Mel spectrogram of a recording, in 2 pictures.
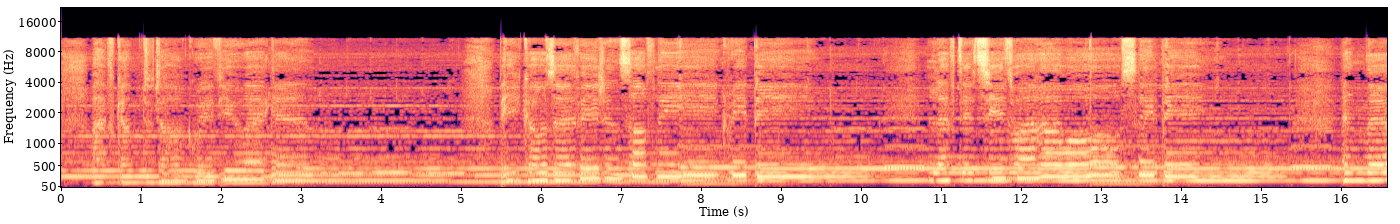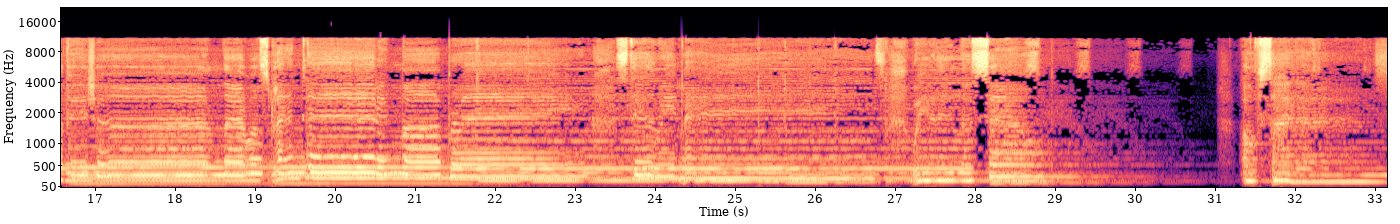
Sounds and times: Music: 0:00.0 - 0:33.1.

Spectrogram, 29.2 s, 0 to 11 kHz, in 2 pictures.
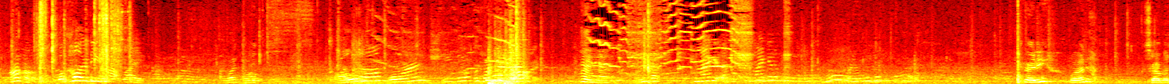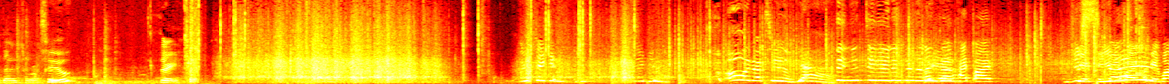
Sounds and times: Children playing: 0:00.0 - 0:15.7, 0:21.0 - 0:29.2.

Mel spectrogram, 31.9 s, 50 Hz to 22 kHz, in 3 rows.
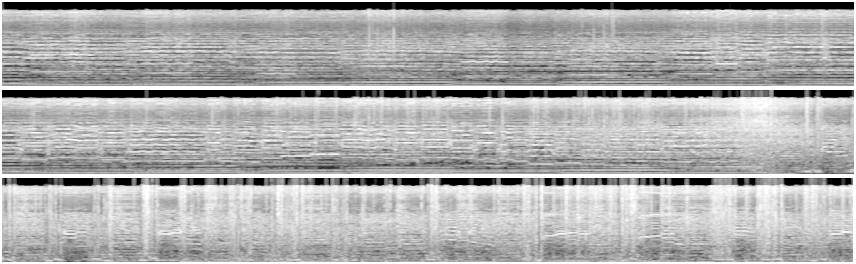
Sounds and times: Music: 0:00.0 - 0:31.9.

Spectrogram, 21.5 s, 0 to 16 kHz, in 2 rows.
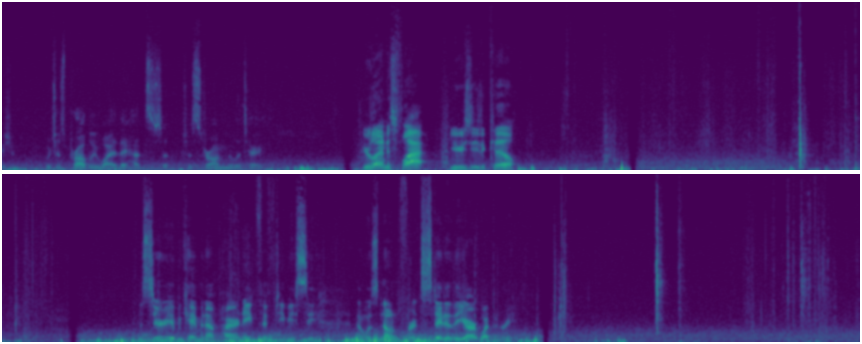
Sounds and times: Speech: 0:00.0 - 0:03.3, 0:04.5 - 0:06.4, 0:12.4 - 0:17.2.

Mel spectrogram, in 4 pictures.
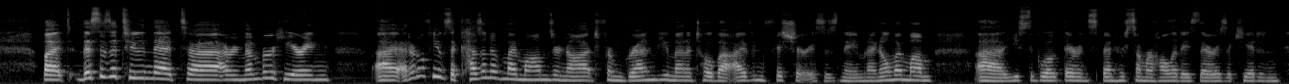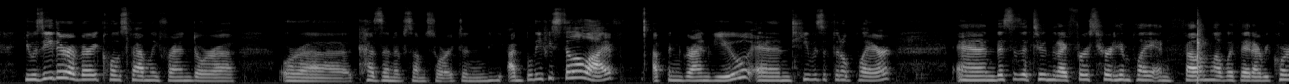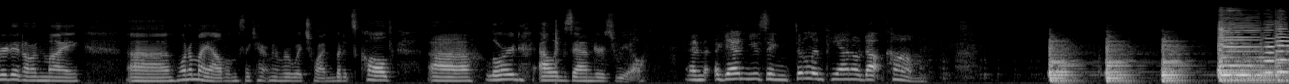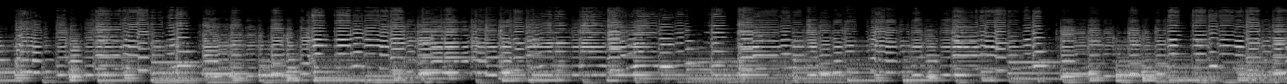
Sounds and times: Speech: 0:00.4 - 0:21.8, 0:22.5 - 0:35.1.

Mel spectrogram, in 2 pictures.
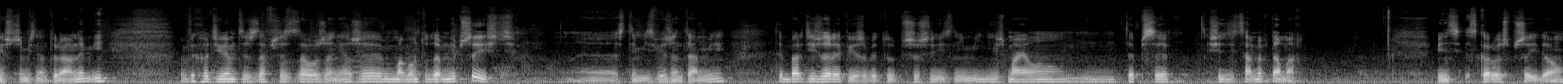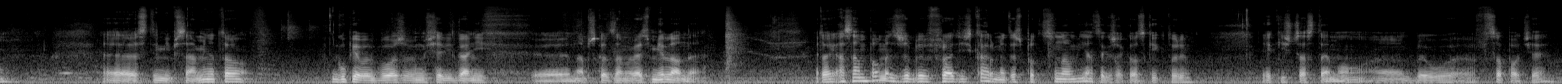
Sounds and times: Speech: 0:00.0 - 0:01.1, 0:01.8 - 0:13.1, 0:14.4 - 0:15.8, 0:16.6 - 0:18.3, 0:18.9 - 0:22.8, 0:23.8 - 0:27.6, 0:28.2 - 0:31.2.

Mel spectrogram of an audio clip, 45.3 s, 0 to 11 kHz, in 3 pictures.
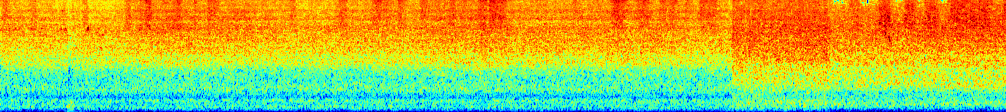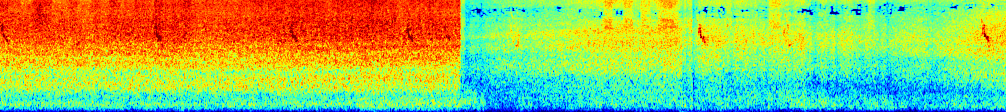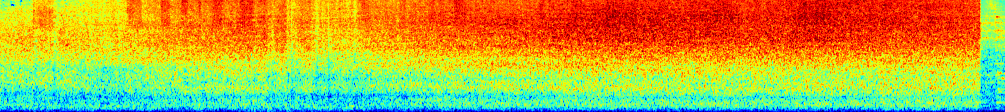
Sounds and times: Outside, rural or natural: 0:00.0 - 0:45.2.

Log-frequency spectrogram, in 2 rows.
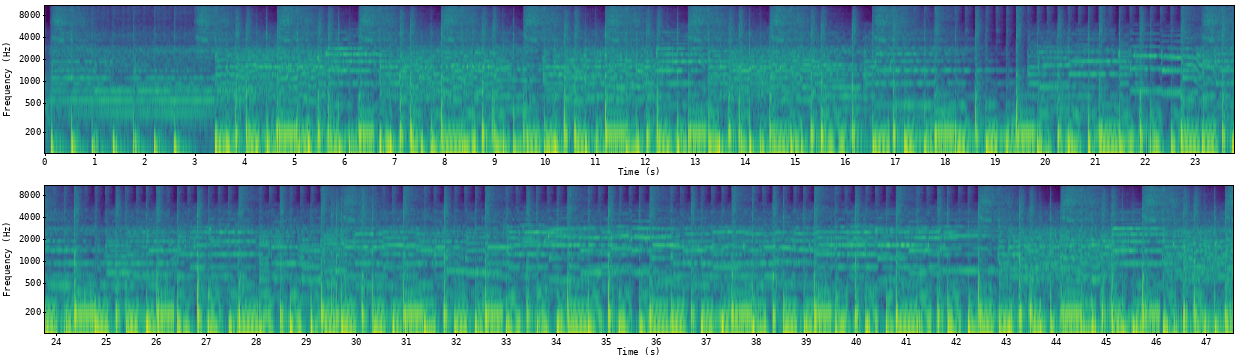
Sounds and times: Grunge: 0:00.0 - 0:47.5.

